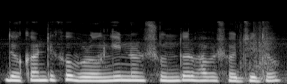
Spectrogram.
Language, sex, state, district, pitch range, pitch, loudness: Bengali, male, West Bengal, Cooch Behar, 170-190 Hz, 180 Hz, -12 LUFS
